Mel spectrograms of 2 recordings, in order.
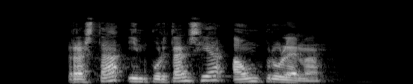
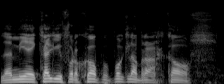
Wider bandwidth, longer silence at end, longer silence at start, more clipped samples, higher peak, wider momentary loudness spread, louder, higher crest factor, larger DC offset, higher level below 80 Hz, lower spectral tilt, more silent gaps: second, 9.6 kHz vs 14.5 kHz; first, 0.95 s vs 0.1 s; first, 0.7 s vs 0 s; neither; first, 0 dBFS vs -8 dBFS; second, 3 LU vs 9 LU; first, -20 LUFS vs -27 LUFS; about the same, 22 dB vs 18 dB; neither; second, -66 dBFS vs -54 dBFS; second, -4.5 dB/octave vs -7 dB/octave; neither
